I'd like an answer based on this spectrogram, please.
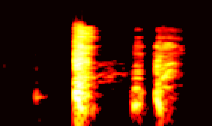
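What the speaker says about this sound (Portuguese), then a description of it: "perdão pela tosse" A short burst of coughing, three quick coughs close to the microphone with brief pauses between them.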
